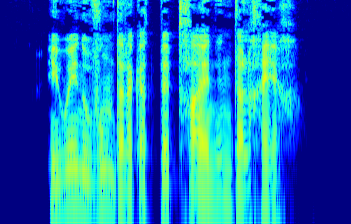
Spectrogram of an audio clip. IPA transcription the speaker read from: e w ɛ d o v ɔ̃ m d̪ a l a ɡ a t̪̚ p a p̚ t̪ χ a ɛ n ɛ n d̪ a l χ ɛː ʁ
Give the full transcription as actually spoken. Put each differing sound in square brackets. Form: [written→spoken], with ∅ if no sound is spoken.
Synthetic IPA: e w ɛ [d→n] o v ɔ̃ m d̪ a l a [ɡ→k] a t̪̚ p [a→ɛ] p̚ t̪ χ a ɛ n ɛ n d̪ a l χ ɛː ʁ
